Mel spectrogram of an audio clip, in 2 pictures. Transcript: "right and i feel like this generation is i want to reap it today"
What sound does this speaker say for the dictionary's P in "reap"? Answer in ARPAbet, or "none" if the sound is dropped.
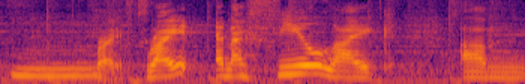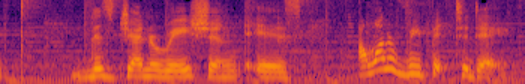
P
